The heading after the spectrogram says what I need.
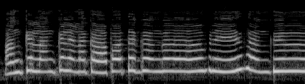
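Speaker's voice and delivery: put-on high child voice, desperate calls for rescue; a small girl screaming for her mother from the water; tearful high-pitched pleading; little girl crying for help. Girl begs man to save her.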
